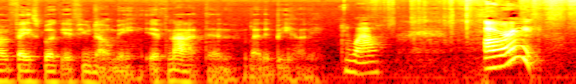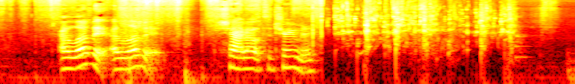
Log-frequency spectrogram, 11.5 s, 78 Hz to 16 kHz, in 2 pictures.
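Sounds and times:
speech: 0.1 - 5.7, 6.4 - 9.2
Prosecco being poured into a glass: 9.0 - 11.2.

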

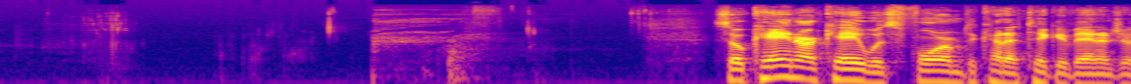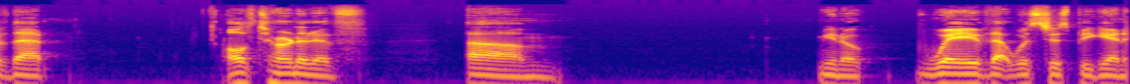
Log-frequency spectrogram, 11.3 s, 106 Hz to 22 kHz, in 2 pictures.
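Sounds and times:
sipping coffee: 0.0 - 1.9
swallowing: 0.0 - 2.9
speech: 3.6 - 6.0, 6.8 - 8.6, 9.8 - 11.3.

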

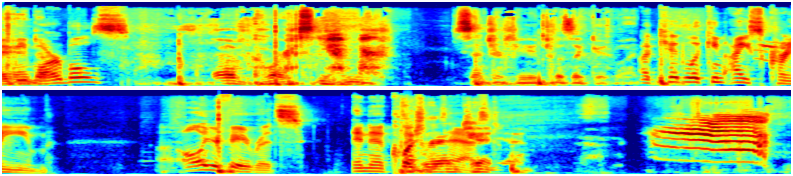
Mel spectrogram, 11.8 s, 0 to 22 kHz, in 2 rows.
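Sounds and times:
speech: 0.0 - 6.4, 7.1 - 9.9
cat meowing loudly: 10.8 - 11.8.

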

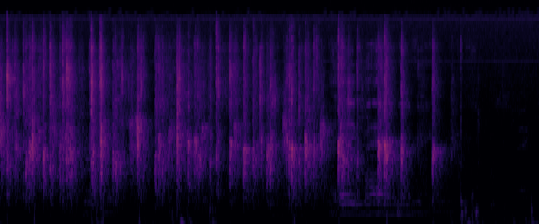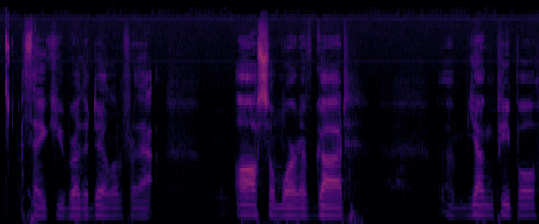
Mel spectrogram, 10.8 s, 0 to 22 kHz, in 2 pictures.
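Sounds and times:
audience clapping hands: 0.0 - 4.7
speech: 3.8 - 4.2, 5.7 - 7.0, 7.7 - 9.0, 9.8 - 10.7.

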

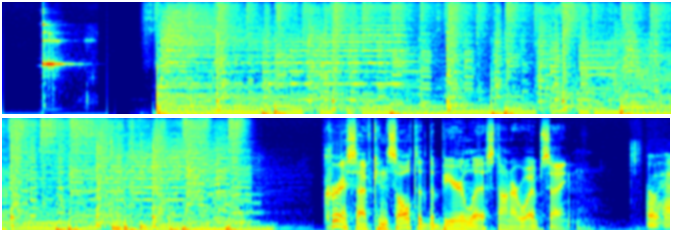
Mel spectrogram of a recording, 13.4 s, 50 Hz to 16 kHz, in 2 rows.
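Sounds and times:
beer glasses clinking in a toast: 0.4 - 1.0
upbeat music with a steady bass and drum groove: 1.4 - 9.4
speech: 10.0 - 12.5, 13.1 - 13.3.

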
